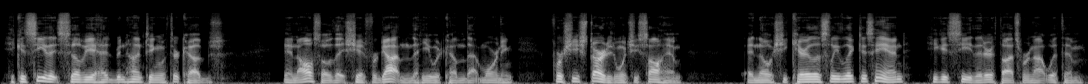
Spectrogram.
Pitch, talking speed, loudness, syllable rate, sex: 100 Hz, 260 wpm, -19 LUFS, 6.5 syllables/s, male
